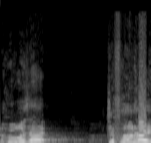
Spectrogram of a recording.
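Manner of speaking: loud, high shout to the room; calling out. Real, not acted. Preacher repeating a congregant's answer, calling out loudly. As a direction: call it out to the back row.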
